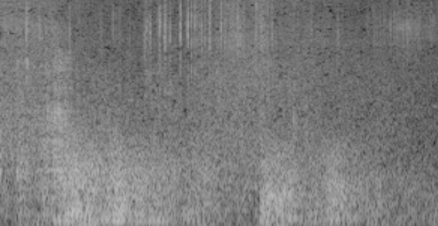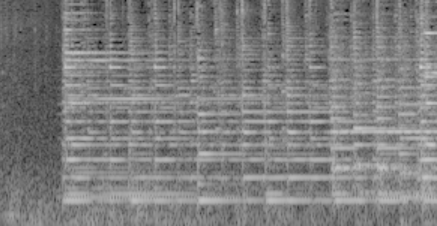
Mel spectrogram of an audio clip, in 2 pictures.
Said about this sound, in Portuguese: Perfeito, pois parece que uma tempestade se aproxima.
